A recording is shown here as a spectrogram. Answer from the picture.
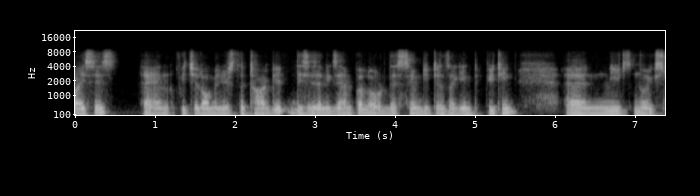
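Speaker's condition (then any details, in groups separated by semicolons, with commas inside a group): No condition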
